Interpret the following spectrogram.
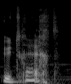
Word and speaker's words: Utrecht: pronounce that that nation utrecht but i can tell you i'm dutch that's actually how you should pronounce it it's it's very dutch the dutch language i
